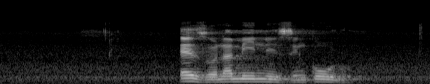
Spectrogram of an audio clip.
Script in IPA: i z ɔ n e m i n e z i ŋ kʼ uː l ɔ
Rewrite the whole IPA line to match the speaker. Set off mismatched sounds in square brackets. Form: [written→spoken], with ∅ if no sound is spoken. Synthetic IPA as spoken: [i→ɛ] z ɔ n [e→a] m i n [e→i] z i ŋ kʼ uː l [ɔ→u]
